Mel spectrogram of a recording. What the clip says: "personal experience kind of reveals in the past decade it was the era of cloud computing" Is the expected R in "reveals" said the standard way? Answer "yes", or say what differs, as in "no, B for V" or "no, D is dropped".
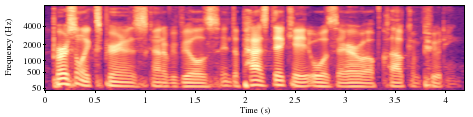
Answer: yes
